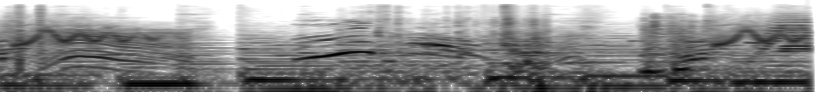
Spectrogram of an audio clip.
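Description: Bouncy background music with a steady bass pulse, overlaid with cartoon-style boing sound effects that swoop up and down in pitch several times.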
